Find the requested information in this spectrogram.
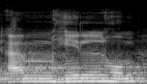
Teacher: mim sukun ada sedikit dengung. Masih ada dengungnya sedikit masih ada mengalir sedikit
